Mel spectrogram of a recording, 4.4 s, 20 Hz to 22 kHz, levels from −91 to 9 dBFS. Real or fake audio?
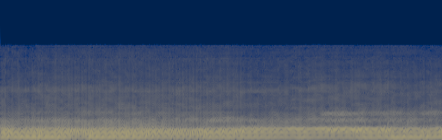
fake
